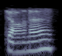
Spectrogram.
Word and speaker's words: Dana: This is Donna B. My first name is spelled D-A-N-A.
